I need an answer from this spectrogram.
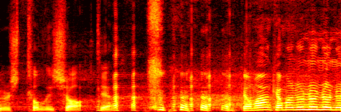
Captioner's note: laughs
